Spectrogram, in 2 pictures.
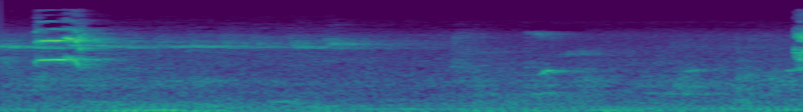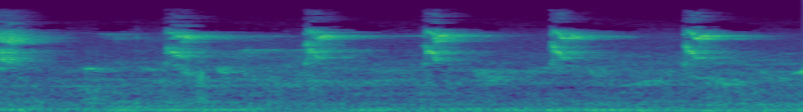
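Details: Lovebird, agitated by a lure recording, giving a shrill squawk, then a series of sharp, high chattering notes spaced roughly every half second over a low background hum.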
